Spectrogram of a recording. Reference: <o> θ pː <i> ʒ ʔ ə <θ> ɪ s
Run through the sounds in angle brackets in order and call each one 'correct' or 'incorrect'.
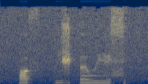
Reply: incorrect: ɔ, correct, incorrect: β

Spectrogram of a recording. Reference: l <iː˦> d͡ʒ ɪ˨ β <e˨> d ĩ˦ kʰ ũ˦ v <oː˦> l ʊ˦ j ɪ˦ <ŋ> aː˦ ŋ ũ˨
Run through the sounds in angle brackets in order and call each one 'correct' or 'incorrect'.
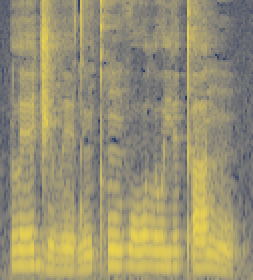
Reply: incorrect: eː˦, correct, correct, incorrect: kʼ

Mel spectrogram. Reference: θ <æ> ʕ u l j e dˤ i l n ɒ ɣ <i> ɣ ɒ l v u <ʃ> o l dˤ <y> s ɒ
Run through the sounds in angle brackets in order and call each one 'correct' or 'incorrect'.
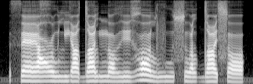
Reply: correct, incorrect: e, incorrect: s, incorrect: i

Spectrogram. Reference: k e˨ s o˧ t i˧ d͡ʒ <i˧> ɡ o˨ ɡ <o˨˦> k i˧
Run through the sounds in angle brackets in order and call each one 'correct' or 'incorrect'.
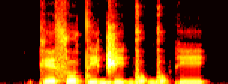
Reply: correct, correct

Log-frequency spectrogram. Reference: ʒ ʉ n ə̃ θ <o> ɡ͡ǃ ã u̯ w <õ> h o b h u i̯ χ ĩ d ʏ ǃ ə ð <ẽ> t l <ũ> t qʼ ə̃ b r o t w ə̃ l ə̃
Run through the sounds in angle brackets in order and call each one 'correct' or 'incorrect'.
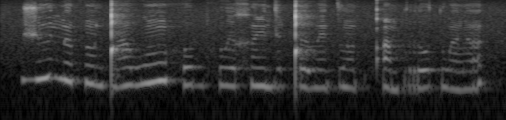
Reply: incorrect: õ, correct, correct, incorrect: õ

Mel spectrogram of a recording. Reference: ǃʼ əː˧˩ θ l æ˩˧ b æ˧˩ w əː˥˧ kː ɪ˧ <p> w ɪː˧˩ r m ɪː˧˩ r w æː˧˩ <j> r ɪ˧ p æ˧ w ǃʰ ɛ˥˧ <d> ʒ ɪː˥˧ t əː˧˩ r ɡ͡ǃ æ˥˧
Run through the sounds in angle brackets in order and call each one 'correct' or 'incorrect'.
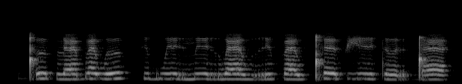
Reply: incorrect: b, incorrect: w, incorrect: θ

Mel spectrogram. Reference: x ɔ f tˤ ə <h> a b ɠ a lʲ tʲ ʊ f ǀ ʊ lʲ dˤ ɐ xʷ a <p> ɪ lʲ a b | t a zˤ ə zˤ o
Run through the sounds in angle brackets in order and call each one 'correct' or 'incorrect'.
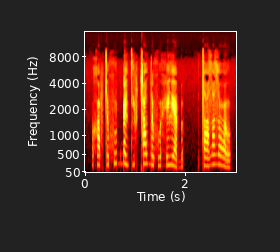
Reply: incorrect: xʷ, incorrect: h

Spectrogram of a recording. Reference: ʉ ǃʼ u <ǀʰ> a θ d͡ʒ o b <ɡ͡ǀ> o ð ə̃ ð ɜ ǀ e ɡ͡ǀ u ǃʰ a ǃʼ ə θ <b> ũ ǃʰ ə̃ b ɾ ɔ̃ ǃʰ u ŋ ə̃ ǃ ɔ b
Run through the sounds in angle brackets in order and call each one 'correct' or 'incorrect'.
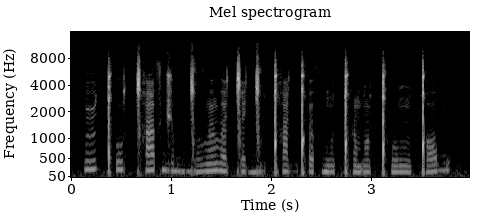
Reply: correct, correct, correct

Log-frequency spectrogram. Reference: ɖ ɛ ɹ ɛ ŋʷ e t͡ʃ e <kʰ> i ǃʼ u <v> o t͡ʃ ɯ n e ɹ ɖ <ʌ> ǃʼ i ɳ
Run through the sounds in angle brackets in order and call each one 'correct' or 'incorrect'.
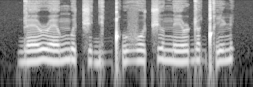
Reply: incorrect: ɡ, correct, correct

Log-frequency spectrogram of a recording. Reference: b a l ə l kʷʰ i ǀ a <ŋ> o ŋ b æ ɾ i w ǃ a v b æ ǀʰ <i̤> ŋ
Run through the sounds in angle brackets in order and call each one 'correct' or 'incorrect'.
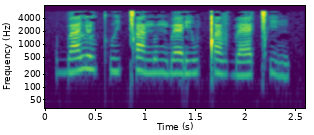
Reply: correct, incorrect: i

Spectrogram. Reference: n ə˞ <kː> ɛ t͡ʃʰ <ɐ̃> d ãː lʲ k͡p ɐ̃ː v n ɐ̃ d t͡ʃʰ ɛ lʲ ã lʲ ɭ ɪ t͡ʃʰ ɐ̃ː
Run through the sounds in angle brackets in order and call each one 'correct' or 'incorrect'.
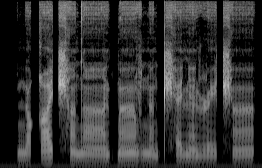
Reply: incorrect: q, incorrect: ã

